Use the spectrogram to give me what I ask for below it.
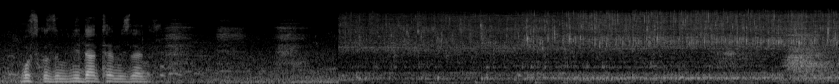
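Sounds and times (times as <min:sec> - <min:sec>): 
speech: 0:00.2 - 0:01.9
water running from a tap while someone washes their face: 0:03.4 - 0:08.3.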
